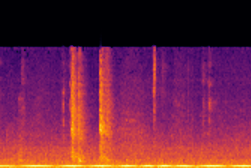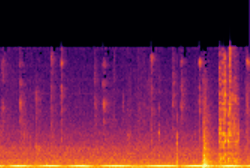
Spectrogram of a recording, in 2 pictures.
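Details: High-speed dental handpiece (NSK-style) running: steady, even motor whine with a few faint clicks over quiet room noise.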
